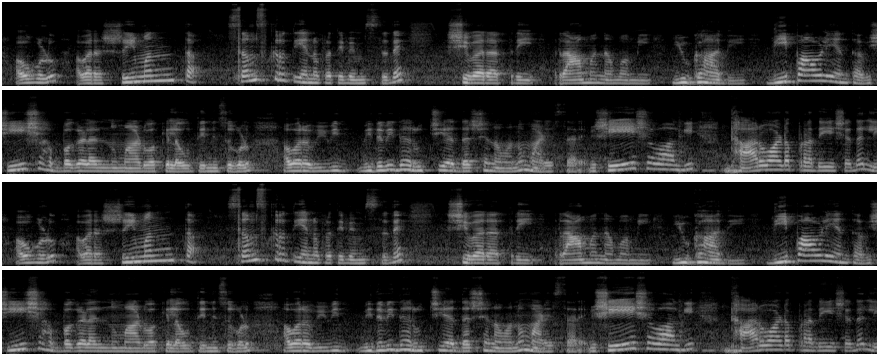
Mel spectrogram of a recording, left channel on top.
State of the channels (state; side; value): normal; both; correlation 0.60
